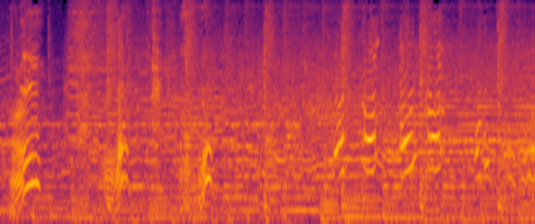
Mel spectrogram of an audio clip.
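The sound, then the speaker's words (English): A crowd of dogs yipping, barking and whimpering at once as a dog catcher snatches them up, high excited cries overlapping in a dense, continuous chorus. “The dog catcher was snatching up every dog in sight.”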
